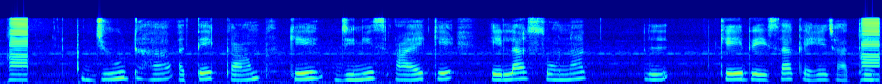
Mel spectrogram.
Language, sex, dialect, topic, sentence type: Chhattisgarhi, female, Central, agriculture, statement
